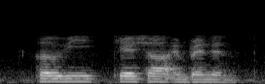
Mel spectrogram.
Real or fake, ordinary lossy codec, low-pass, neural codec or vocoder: real; AAC, 16 kbps; 7.2 kHz; none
